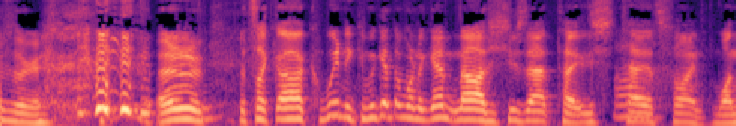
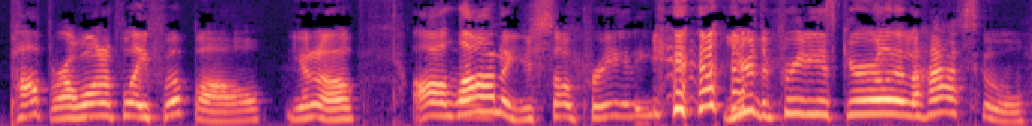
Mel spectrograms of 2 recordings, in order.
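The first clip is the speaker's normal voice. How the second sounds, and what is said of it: Put-on rural hick accent. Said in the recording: “Oh, with, like, a Hicksville accent.”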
